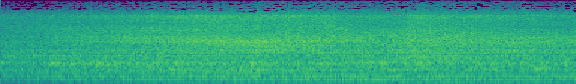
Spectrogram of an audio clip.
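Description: Road traffic: a passing vehicle's engine and tyre noise, a steady rushing that builds over the first couple of seconds and then holds.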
